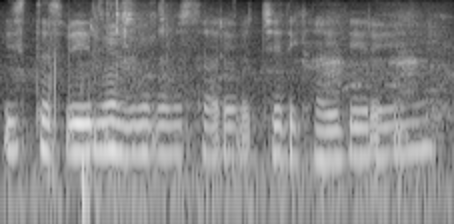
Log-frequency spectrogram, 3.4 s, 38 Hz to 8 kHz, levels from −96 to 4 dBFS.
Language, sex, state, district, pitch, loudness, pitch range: Hindi, female, Uttar Pradesh, Lalitpur, 200 Hz, -19 LUFS, 175-210 Hz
